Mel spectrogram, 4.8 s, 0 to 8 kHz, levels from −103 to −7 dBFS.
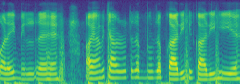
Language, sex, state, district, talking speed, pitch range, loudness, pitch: Hindi, female, Bihar, West Champaran, 185 wpm, 190-230 Hz, -18 LUFS, 210 Hz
